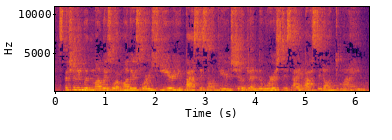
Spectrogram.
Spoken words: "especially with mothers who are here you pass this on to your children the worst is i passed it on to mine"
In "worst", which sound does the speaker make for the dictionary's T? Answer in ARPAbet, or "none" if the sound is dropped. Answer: T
